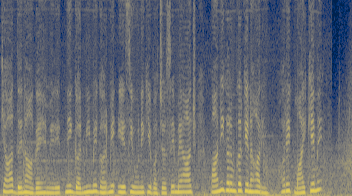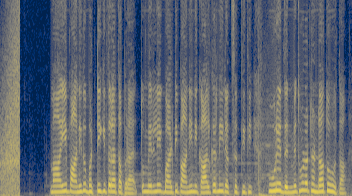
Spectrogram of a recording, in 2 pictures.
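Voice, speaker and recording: Woman voicing a high-pitched young cartoon bride. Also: normal speed, a little mellow, a little hiss or hum, close to an everyday voice. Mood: musing. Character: cheerful young new bride, grateful, marvelling at her home. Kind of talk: Hindi cartoon story voicing.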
